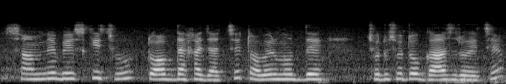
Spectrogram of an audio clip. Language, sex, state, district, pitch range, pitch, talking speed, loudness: Bengali, female, West Bengal, Purulia, 230-270 Hz, 240 Hz, 140 wpm, -17 LUFS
